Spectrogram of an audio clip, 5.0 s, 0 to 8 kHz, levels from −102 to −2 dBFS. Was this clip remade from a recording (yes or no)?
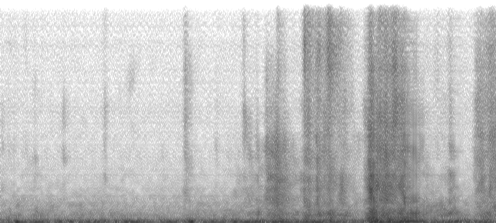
yes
